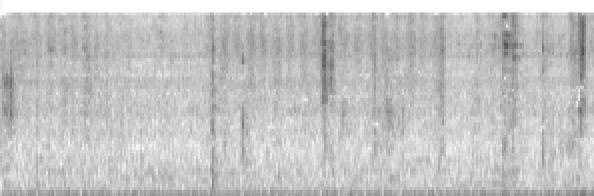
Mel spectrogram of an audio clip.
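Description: Spoons scraping and clicking as a tofu batter is shaped into balls: a handful of short scrapes and ticks over a steady low hum.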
